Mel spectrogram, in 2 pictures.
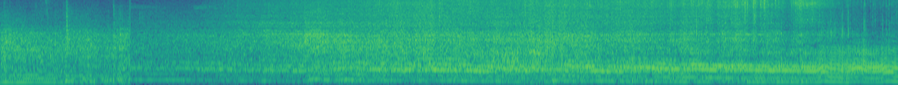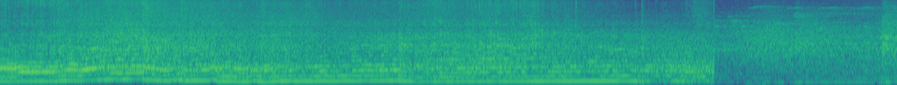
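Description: A Ford Fiesta rally car's engine revving hard through a corner, its pitch climbing, dipping with lifts and gear changes, then climbing again. Near the end the sound cuts abruptly to a quieter engine.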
